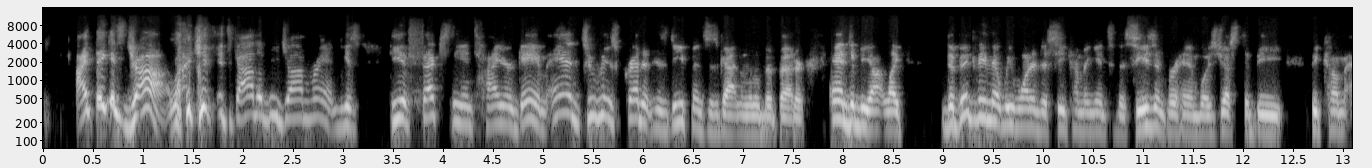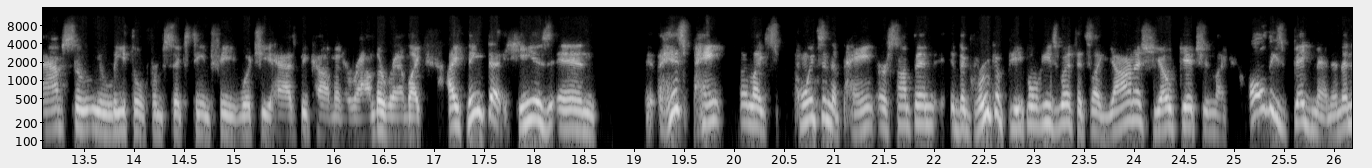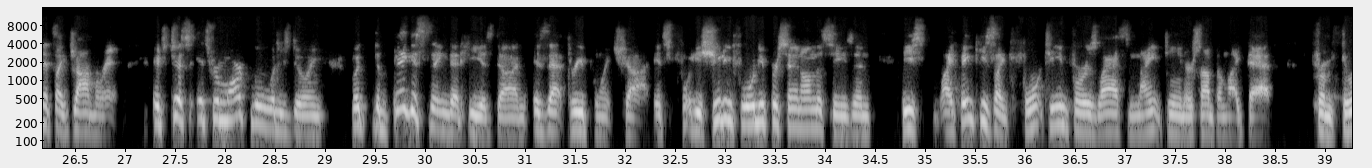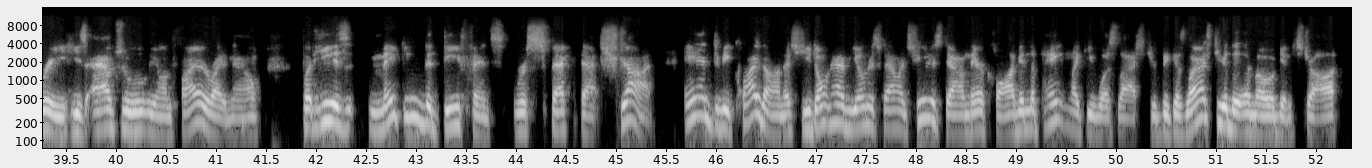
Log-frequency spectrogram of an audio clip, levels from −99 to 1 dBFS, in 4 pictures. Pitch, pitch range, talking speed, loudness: 165 Hz, 140-205 Hz, 220 wpm, -25 LUFS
